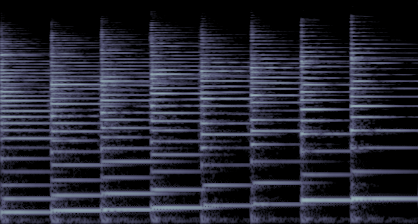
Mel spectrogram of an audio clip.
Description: Gamme la mineur harmonique

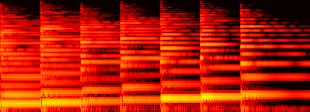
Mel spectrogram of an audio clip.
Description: Gamme par ton

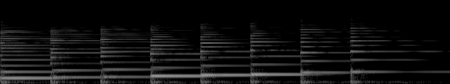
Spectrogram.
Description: Gamme re mineur harmonique

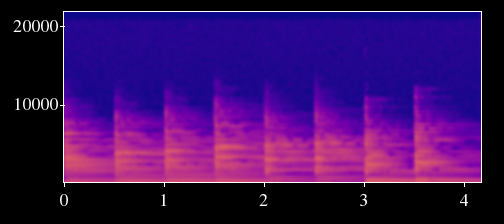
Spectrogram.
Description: Gamme la mineur naturel

